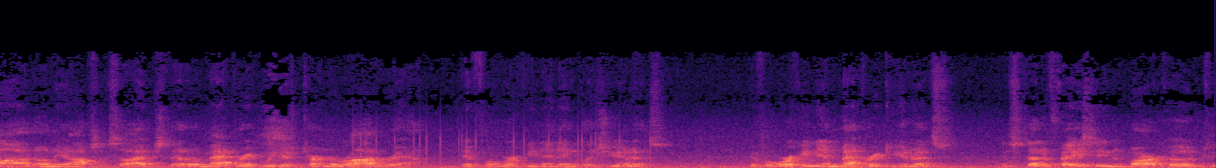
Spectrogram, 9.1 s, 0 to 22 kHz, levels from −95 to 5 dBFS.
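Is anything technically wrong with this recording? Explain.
Yes. From 2.66 to 4.90 s there is a train of clicks: roughly twenty similar pulses at an uneven pace averaging about 10 per second, rising around 5 dB above the sound. They are likely from interference or a faulty connection or supply. Unlike random crackle, the ticks keep a matching shape.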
